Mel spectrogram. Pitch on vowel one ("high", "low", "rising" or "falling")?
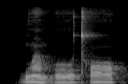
falling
